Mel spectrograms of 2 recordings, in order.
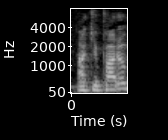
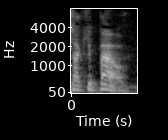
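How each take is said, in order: First: The d before the final vowel is pronounced. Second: The d is dropped, ending like 'wow'.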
